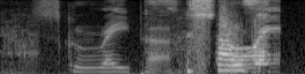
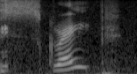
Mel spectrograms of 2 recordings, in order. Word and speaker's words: scrape: double p sky squabble scraper skyscrapers better you're getting there you scrape rhymes with ape long a sound so can you say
